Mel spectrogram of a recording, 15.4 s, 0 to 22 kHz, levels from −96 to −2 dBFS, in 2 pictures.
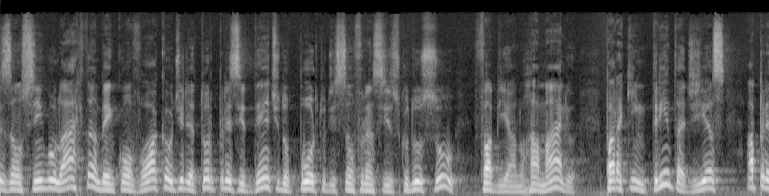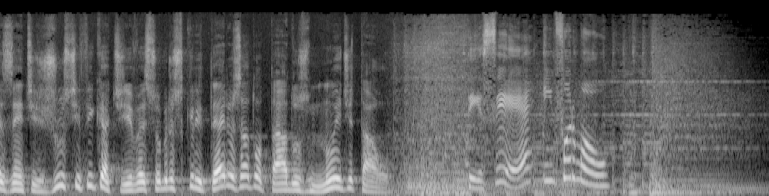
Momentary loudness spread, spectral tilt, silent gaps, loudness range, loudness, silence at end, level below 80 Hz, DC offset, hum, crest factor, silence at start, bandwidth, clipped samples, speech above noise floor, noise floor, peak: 10 LU; -5 dB/octave; none; 3 LU; -22 LUFS; 0.15 s; -44 dBFS; under 0.1%; none; 18 dB; 0 s; 17 kHz; under 0.1%; 21 dB; -42 dBFS; -4 dBFS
